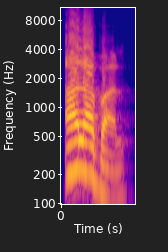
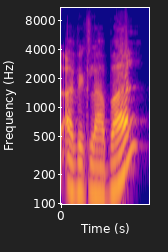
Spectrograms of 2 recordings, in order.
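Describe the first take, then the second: First: À la balle with à punched loud and falling; correct version stressed. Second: Avec la balle said as the rejected form, avec plain and balle rising; wrong version. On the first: Teacher stressing the right à la balle for pupils. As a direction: hit the word à hard, then la balle. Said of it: "نقول". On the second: Teacher showing the wrong phrase avec la balle to pupils. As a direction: avec la balle with a questioning rise on balle. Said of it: "لا، لا نقول". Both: Shown as a demonstration.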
